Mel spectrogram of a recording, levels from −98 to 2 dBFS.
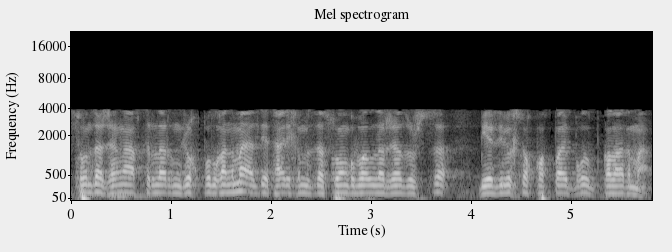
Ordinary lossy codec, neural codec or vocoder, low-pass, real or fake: AAC, 16 kbps; none; 7.2 kHz; real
